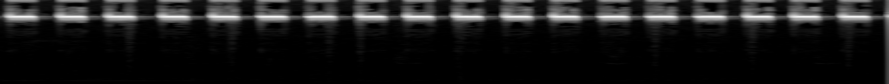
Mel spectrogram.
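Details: Summer-evening chirping from a male cricket: a continuous train of shrill, evenly spaced pulses, roughly four each second, steady in pitch and loudness, with no other sounds.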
